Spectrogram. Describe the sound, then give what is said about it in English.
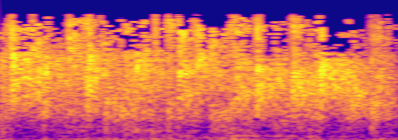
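Applause from attendees of a senate meeting after legislation passes, a thick, even wash of clapping that holds steady and loud throughout. “So give yourselves a round of applause.”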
